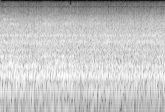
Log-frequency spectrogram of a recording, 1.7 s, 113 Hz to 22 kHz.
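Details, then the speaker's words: Reefer (trailer refrigeration) diesel unit idling after unloading, compartments C2 set to about 8 and C1 to 4; steady, even diesel drone with no knocks or rattles, normal idle. "bây giờ hãy tắt nó đi vì tôi đã tạo ra đủ tiếng ồn rồi, hãy hy vọng nó được nghe thấy vì với tiếng ồn mà nó tạo ra,"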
